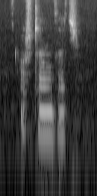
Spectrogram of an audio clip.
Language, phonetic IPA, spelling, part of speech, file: Polish, [ɔʃˈt͡ʃɛ̃nd͡zat͡ɕ], oszczędzać, verb, LL-Q809 (pol)-oszczędzać.wav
